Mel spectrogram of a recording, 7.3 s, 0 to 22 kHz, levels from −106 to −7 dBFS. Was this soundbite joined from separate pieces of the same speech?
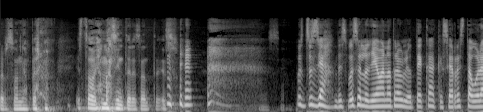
no; 0 cuts

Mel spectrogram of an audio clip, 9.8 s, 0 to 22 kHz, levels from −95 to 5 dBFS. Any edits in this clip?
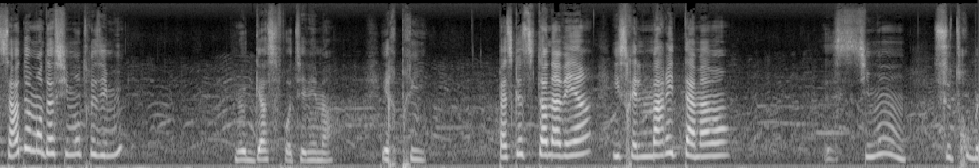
no; 0 cuts

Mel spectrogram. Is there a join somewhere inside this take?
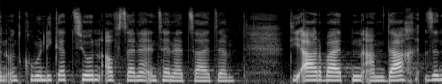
no; 0 cuts

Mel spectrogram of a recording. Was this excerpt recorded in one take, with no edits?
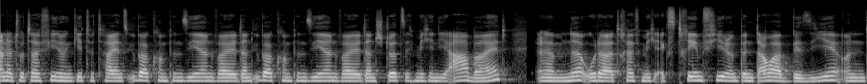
no; 2 cuts; at 2.5 s, 5.3 s

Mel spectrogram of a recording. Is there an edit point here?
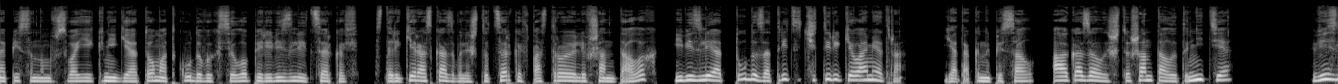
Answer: yes; 2 cuts; at 3.6 s, 10.4 s

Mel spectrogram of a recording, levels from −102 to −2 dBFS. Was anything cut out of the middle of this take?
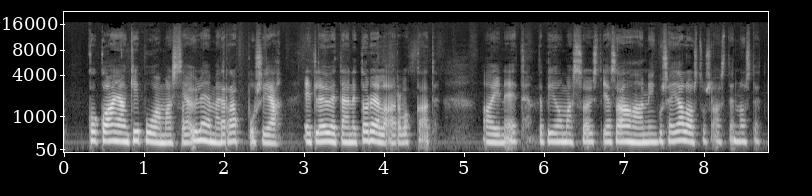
yes; 4 cuts; at 1.5 s, 1.9 s, 5.9 s, 6.7 s

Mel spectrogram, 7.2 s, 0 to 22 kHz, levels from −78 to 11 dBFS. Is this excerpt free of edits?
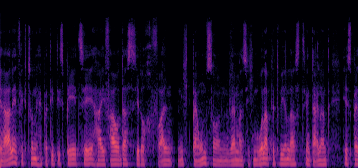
no; 1 cut; at 3.5 s

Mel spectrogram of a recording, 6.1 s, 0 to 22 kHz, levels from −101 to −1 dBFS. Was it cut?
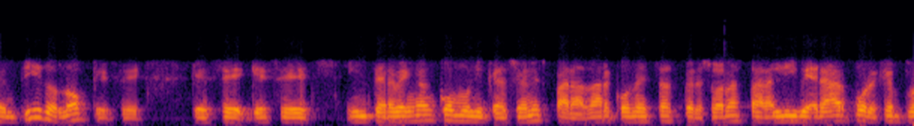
no; 0 cuts

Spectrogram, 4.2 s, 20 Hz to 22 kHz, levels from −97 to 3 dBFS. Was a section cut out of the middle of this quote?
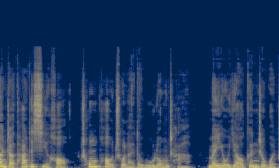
yes; 1 cut; at 3.0 s

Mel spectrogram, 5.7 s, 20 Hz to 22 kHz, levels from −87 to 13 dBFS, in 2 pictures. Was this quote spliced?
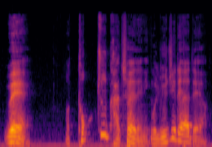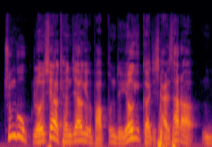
yes; 3 cuts; at 1.5 s, 2.0 s, 2.8 s

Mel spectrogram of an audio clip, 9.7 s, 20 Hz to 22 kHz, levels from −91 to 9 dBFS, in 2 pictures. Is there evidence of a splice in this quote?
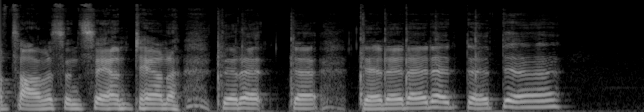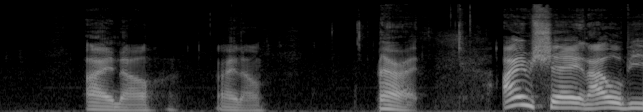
no; 0 cuts

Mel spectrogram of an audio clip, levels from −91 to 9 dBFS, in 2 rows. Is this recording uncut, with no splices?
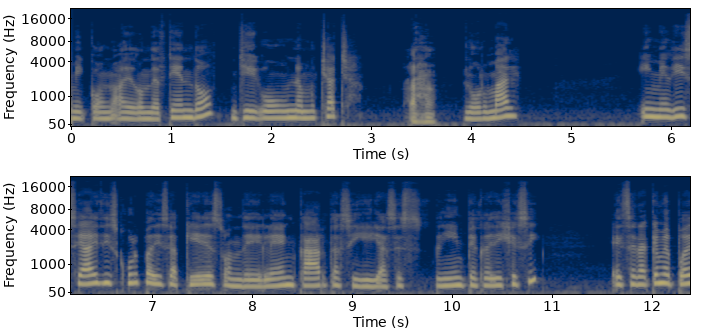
no; 1 cut; at 1.5 s

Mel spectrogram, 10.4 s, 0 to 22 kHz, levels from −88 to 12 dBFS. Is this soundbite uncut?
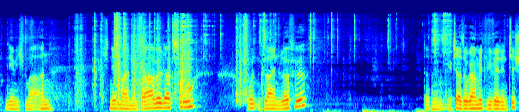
no; 2 cuts; at 8.6 s, 9.1 s

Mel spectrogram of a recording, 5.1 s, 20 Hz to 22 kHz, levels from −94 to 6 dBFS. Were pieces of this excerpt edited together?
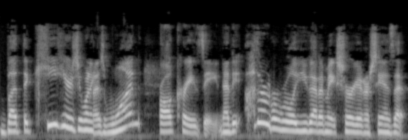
yes; 3 cuts; at 1.2 s, 2.0 s, 3.4 s

